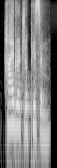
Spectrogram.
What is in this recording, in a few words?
"Hydrotropism", Indian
